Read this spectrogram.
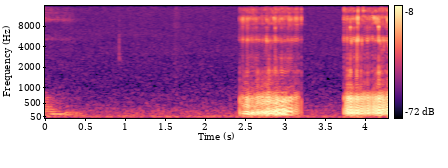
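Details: Snoring from a puppy sleeping under the covers: after a quiet stretch, two short rattling snores on the breath in with a pause between them.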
